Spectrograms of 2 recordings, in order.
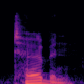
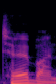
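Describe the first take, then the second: First: It is said in an American accent. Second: It is said in a British accent.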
